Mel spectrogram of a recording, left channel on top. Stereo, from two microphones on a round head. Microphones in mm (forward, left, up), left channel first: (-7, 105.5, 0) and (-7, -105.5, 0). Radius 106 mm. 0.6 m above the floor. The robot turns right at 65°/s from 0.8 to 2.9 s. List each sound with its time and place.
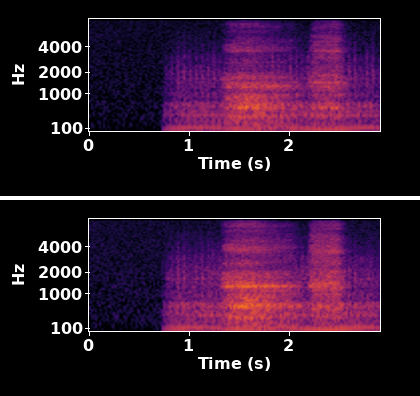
1.3 s breathing: 105° right, 1.4 m; by 2.6 s 20° right, 1.4 m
